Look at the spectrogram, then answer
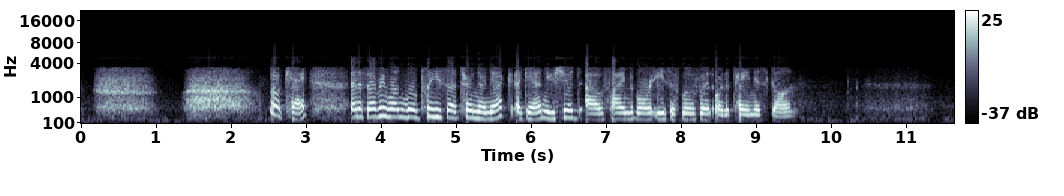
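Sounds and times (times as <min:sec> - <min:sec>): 
group of people taking deep breaths: 0:00.2 - 0:02.5, 0:03.1 - 0:03.6, 0:10.3 - 0:11.6
speech: 0:02.6 - 0:09.6.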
